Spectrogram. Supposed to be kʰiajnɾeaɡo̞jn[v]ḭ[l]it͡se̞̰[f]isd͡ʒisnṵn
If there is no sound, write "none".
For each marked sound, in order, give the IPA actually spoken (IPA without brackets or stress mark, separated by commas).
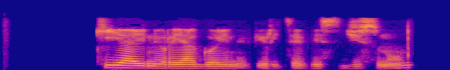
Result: v, ɾ, v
